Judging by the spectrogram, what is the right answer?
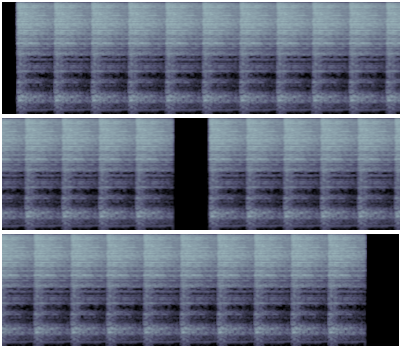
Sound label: hihat original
